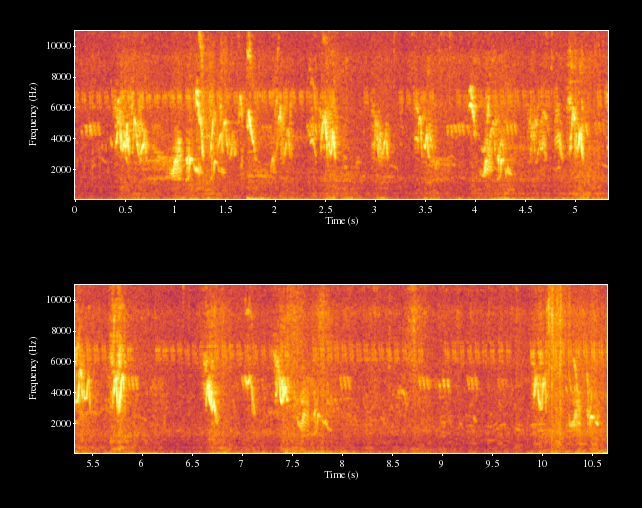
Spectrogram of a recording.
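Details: Bulbul chick being fed an oversized grasshopper, giving high, thin chirps in irregular bursts, roughly eighty per minute, over a steady low rumble of background noise.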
